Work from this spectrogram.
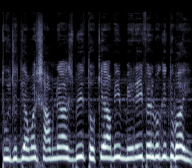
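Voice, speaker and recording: A man voicing a greedy, scheming young poultry seller with a wheedling manner in an animated horror folk tale. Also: very high-pitched, very fast, faint music behind. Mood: threatening.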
